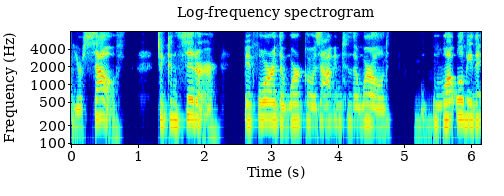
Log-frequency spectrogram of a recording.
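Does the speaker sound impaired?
Yes: cleft palate, cleft palate without cleft lip.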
